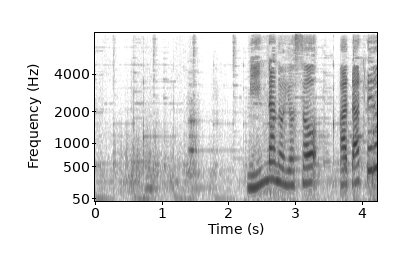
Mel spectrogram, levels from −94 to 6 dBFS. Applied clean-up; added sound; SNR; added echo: neural separator model SepFormer DNS4.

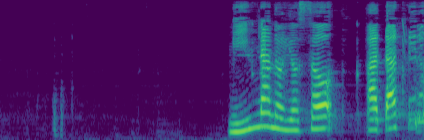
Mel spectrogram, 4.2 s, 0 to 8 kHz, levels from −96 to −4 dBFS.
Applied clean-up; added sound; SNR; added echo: neural mask model DeepFilterNet 3.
